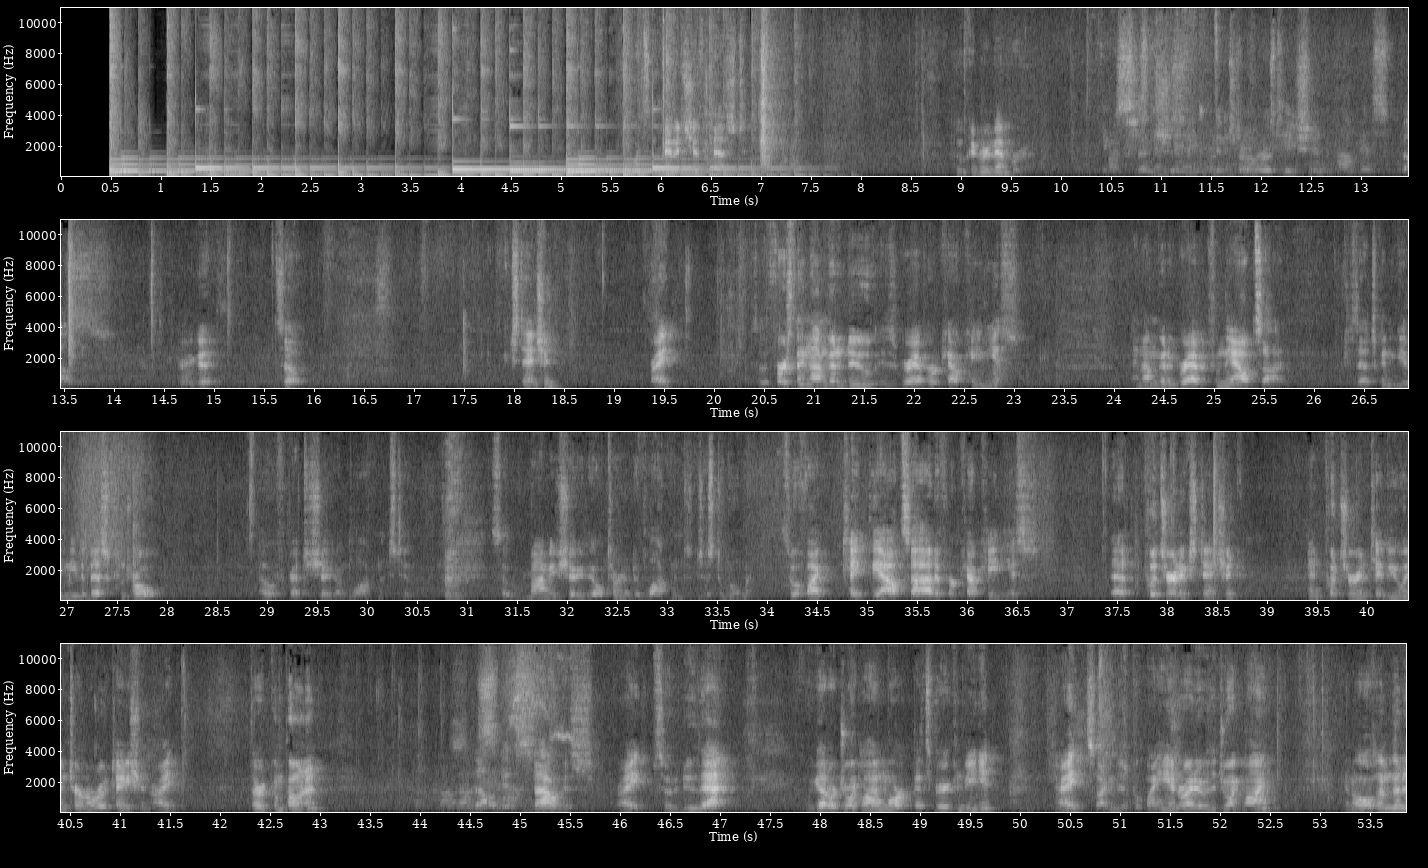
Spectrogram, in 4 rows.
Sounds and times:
Synthesizer: 0.5s - 8.0s.

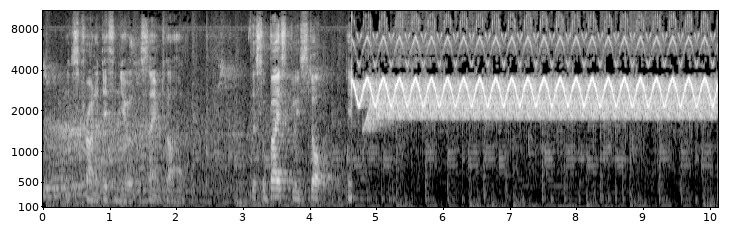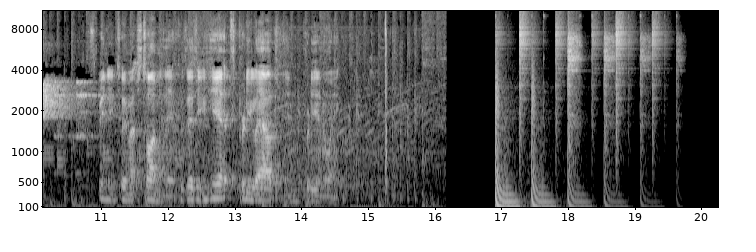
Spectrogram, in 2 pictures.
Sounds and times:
Music: 0.0s - 16.2s, 16.9s - 19.8s
Speech: 0.4s - 2.2s, 3.1s - 4.3s, 10.8s - 14.6s.

